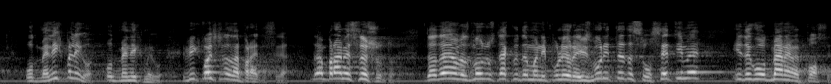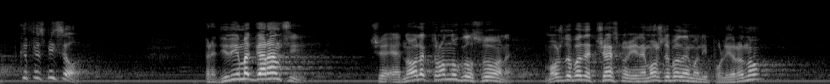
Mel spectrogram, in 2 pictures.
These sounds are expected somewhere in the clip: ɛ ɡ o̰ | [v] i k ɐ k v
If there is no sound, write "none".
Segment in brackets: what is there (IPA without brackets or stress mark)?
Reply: v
